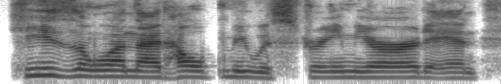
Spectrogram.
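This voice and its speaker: Middle-aged man, fairly high voice, earnest chatty podcast host, casual delivery, dry close sound. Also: fairly even intonation, normal speed, clear, resonant tone, no echo. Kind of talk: casual interview chat.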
